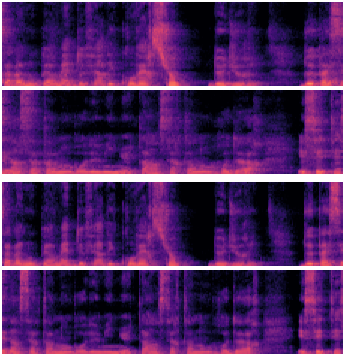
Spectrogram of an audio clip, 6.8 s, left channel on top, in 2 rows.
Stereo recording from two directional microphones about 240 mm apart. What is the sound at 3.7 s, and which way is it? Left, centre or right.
A woman's voice, right.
